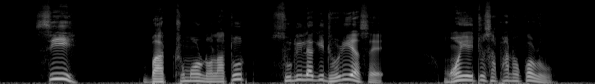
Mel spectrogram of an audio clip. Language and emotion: Assamese, disgusted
